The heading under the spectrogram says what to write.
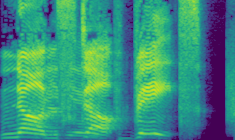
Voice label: UK female, "Non-stop beats", Enthusiastic; beanstalk audio

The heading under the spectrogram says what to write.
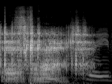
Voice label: Robot voice "disconnect"; lynne publishing

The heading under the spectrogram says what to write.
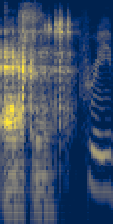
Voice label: Robot voice "exit"; lynne publishing

